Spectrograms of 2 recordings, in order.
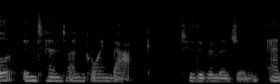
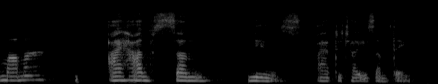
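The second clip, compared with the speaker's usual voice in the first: put-on serious tone, quieter; 6 dB quieter than usual. Retelling her youngest son announcing he has news, imitating his serious tone. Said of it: "And he's all serious".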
